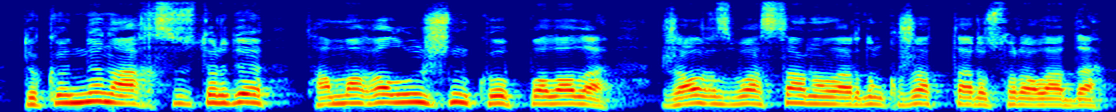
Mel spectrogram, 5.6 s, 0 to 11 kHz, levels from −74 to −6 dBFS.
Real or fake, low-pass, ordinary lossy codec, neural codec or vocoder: real; none; none; none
